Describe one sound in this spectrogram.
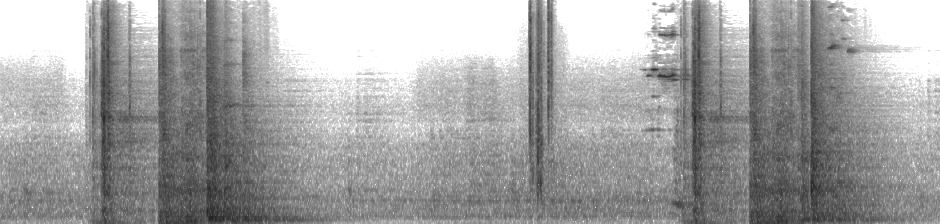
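A heavy metal drawer door creaks and clanks open.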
